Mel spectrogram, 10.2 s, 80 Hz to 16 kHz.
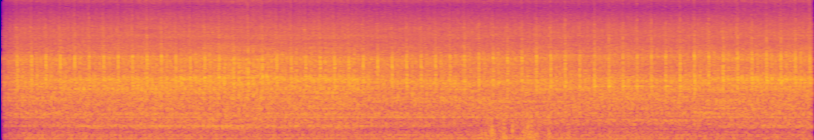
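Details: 2005 Dodge Ram 2500 4.7 at idle: steady light ticking about three per second over an even idle; suspected bad lifter, rods, piston wrist pins or timing chain tensioners, said not exhaust manifold gaskets; unconfirmed.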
